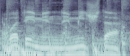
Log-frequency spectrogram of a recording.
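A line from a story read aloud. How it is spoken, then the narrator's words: Gloomy reply. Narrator (Russian): мрачно отозвался Горюн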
